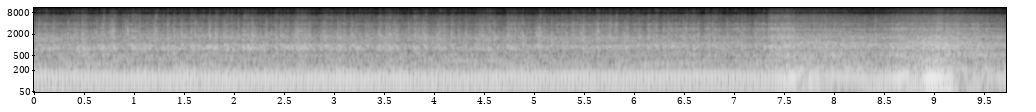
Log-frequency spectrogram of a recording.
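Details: Steady idle with a loose, uneven metallic rattle over the low drone and a brief blip near the end; owner first feared rod bearings, but the Fidanza flywheel starter ring was loose.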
